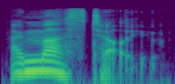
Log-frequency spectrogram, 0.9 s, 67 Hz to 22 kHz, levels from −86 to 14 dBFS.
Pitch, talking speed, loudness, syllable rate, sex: 155 Hz, 275 wpm, -19 LUFS, 6.5 syllables/s, female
